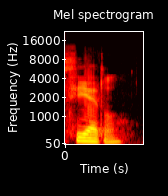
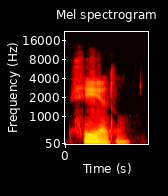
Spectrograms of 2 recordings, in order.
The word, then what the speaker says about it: Сиэтл: Есть у нас такой город Сиэтл. Сиэтл. Они все произносят это «э» ближе к «а». Сиэтл, они любят говорить, местные жители.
